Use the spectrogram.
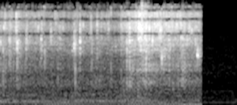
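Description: Onion dropped into hot oil already holding mustard seeds, asafoetida, cumin and curry leaves, a loud continuous sizzle with crackling spikes that swells midway, then cuts off abruptly into near silence.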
